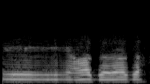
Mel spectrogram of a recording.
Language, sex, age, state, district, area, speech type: Nepali, male, 30-45, West Bengal, Darjeeling, rural, conversation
